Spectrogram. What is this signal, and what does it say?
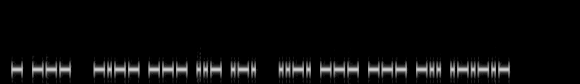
Morse code, heard as a keyed tone, about 34 wpm, 700 Hz. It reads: TO YOUR FOOD.
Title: Sentences from Top 1000 Words - Review Part 5 - 35wpm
